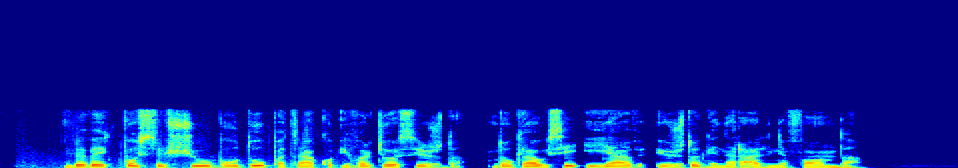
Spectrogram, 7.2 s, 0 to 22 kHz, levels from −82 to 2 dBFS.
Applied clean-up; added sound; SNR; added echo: neural separator model SepFormer DNS4.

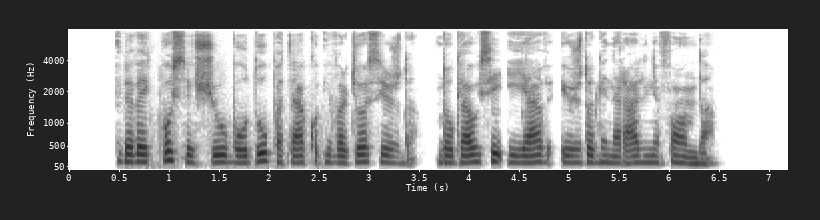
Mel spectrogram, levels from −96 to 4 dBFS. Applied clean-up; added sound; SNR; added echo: neural mask model DeepFilterNet 3.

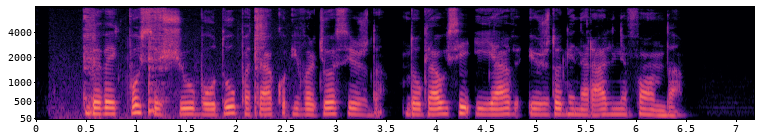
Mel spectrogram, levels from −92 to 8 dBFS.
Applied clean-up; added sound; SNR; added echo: none; Fart; 12 dB; none.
